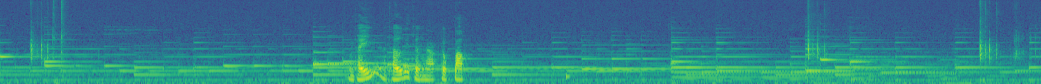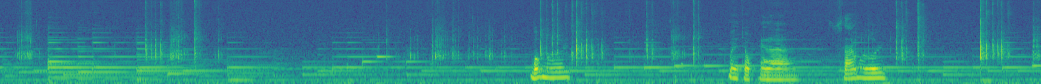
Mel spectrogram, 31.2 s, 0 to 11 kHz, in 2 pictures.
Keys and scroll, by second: 4.1 Escape, 4.3 Escape, 6.7 Escape, 6.9 Escape, 9.9 Escape, 10.0 Escape, 10.6 m, 15.8 typing, 16.1 Return, 16.3 Escape, 16.5 Escape, 16.6 Escape, 17.4 Escape, 18.1 m, 20.9-21.6 typing, 22.4 Escape, 22.5 Escape, 22.7 Escape, 23.9 m, 25.5-26.2 typing, 27.9-28.6 typing, 29.9 BackSpace, 30.7 Escape, 30.9 Escape.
